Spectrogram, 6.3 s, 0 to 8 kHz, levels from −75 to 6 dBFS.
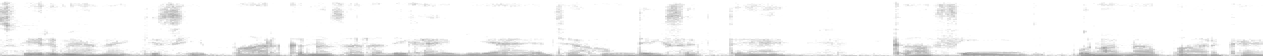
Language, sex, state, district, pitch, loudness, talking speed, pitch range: Hindi, male, Bihar, Kishanganj, 130 Hz, -46 LUFS, 190 wpm, 125-140 Hz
